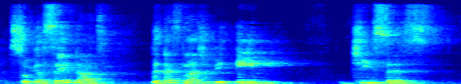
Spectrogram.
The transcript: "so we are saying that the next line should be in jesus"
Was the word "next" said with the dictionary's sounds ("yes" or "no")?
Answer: yes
